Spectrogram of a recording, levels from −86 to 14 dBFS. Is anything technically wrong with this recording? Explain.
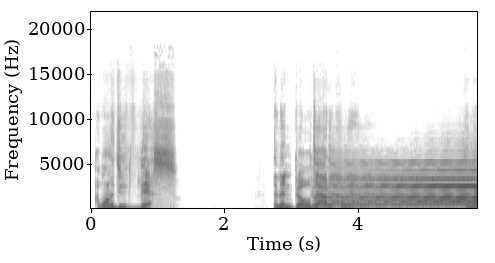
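Yes. From 3.28 s to the end, the speech comes back at roughly a fifth of a second and builds up instead of fading, peaking about 6 dB above the speech itself. This is feedback echo between two devices: one device replays another's microphone, which picks it up again, beyond either echo canceller's reach.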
